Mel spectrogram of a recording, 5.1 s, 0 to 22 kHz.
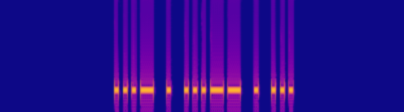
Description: Morse code, heard as a keyed tone, about 22 wpm, 700 Hz. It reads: VE3ES
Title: DXCC-100 Call Signs - 5 Characters - 22wpm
